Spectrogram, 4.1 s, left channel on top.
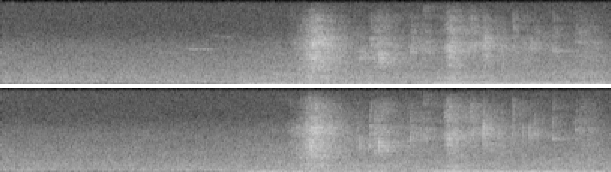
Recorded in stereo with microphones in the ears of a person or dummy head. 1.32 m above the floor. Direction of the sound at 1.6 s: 25° right (ahead or behind).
